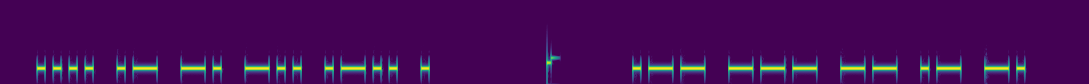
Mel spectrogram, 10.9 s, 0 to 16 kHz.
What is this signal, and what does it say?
Morse code, heard as a keyed tone, about 15 wpm, 700 Hz. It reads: HANDLE WOMAN
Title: Sentences from Top 1100 Words - New Word Drill Alt - 15wpm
